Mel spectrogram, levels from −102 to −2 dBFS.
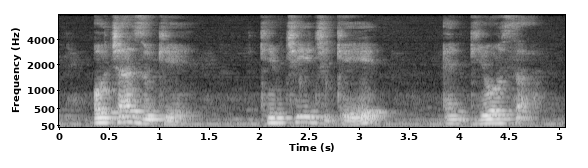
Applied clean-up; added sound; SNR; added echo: none; none; none; reverberation time 0.3 s.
